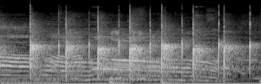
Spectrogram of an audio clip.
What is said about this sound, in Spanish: Y la tenemos aquí en el estudio, así que quiero pedir ya mismo un fuerte aplauso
